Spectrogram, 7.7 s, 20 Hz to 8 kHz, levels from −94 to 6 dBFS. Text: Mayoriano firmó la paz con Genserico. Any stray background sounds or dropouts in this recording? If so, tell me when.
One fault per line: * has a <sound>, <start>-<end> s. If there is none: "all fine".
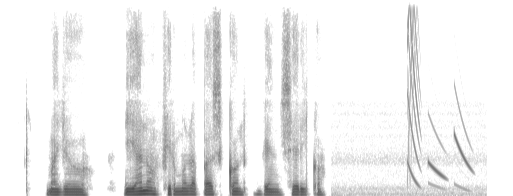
* has a chirp, 6.1-7.1 s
